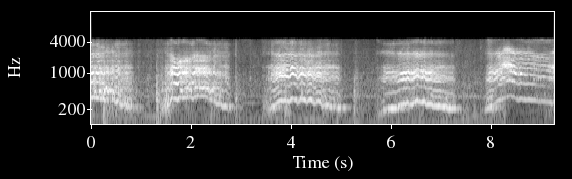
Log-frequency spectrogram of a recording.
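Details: Cats from an Arabic pet-keeping forum give four long, wavering, yowling meows, each one to two seconds long. Pitch bends up and down within each call, with roughly a second of quieter background between calls.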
